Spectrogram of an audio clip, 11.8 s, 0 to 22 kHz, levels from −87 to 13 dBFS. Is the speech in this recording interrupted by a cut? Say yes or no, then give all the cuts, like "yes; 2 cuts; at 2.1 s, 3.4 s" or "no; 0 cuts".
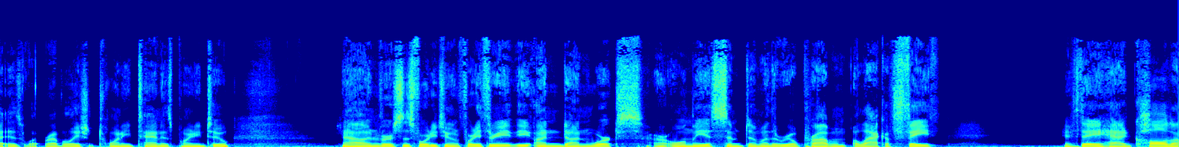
no; 0 cuts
